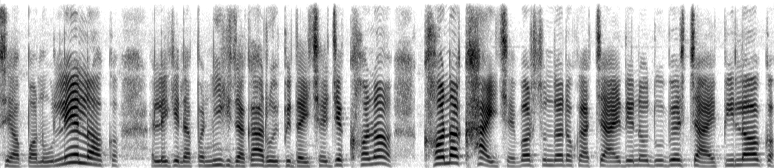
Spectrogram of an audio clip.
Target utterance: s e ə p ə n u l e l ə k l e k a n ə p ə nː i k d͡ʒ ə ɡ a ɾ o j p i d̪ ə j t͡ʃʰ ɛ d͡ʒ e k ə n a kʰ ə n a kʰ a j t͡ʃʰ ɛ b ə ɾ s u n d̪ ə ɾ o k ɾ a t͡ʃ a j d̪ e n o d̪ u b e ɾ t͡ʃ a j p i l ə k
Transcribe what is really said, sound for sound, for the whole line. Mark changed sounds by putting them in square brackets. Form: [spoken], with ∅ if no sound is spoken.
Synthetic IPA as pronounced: s e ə p ə n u l e l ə k l e k [i] n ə p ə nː i k d͡ʒ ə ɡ a ɾ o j p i d̪ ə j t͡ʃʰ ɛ d͡ʒ e [kʰ] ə n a kʰ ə n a kʰ a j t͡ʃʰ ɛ b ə ɾ s u n d̪ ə ɾ o k ɾ a t͡ʃ a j d̪ e n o d̪ u b e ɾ t͡ʃ a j p i l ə k

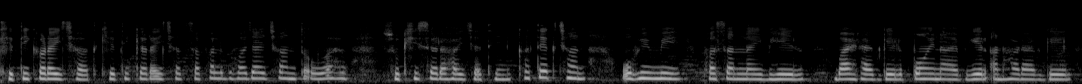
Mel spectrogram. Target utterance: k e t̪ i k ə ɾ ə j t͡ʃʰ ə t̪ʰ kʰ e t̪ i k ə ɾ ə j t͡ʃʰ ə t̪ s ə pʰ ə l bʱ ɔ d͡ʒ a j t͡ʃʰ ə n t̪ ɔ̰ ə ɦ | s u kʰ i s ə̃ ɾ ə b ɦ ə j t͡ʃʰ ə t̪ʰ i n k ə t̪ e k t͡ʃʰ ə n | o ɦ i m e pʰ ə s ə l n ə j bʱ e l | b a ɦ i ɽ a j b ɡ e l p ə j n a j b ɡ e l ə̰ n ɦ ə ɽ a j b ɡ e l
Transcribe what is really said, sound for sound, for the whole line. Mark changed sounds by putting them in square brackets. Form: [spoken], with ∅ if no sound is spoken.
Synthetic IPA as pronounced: [kʰ] e t̪ i k ə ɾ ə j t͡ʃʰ ə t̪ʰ kʰ e t̪ i k ə ɾ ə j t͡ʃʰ ə t̪ s ə pʰ ə l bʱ ɔ d͡ʒ a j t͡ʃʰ ə n t̪ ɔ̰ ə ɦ | s u kʰ i s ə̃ ɾ ə [∅] ɦ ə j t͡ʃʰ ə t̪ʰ i n k ə t̪ e k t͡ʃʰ ə n | o ɦ i m e pʰ ə s ə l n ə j bʱ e l | b a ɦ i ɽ a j b ɡ e l p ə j n a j b ɡ e l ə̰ n ɦ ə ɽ a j b ɡ e l

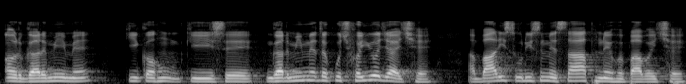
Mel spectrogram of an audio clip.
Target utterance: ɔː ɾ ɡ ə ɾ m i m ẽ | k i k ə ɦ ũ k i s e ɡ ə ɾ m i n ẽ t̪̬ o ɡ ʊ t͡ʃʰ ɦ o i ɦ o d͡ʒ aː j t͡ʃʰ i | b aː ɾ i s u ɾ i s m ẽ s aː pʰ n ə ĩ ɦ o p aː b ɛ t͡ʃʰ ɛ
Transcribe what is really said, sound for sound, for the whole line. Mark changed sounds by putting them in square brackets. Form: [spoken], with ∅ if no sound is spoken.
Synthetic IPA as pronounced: ɔː ɾ ɡ ə ɾ m i m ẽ | k i k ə ɦ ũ k i s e ɡ ə ɾ m i [m] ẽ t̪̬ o [k] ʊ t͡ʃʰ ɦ o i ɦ o d͡ʒ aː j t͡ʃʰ [ɛ] | b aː ɾ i s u ɾ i s m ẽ s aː pʰ n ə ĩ ɦ o p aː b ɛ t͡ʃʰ ɛ

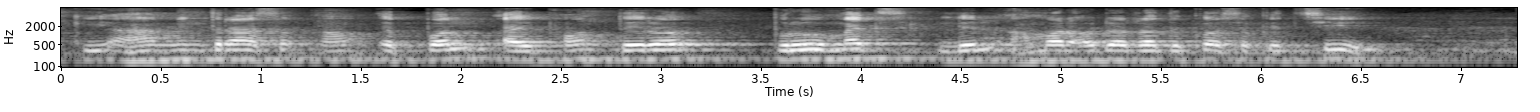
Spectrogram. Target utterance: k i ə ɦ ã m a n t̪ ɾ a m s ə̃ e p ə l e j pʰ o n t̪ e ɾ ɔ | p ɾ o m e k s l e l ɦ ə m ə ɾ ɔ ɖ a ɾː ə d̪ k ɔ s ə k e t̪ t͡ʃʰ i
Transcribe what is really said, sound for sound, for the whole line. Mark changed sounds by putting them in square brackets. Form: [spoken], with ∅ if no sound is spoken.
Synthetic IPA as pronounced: k i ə ɦ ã m [i] n t̪ ɾ a [∅] s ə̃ e p ə l [a] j pʰ o n t̪ e ɾ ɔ | p ɾ o m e k s l e l ɦ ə m ə ɾ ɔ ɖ [ə] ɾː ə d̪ k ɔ s ə k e t̪ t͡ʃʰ i

